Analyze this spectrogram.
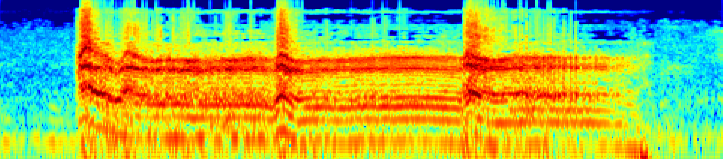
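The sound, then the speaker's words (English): A person imitates a territorial dog barking at another dog entering its territory: one sustained, throaty vocal run with three sharp accented bursts, loud, with no other talking. “dogs are very territorial. Another dog comes into their territory. What do the dogs do?”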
